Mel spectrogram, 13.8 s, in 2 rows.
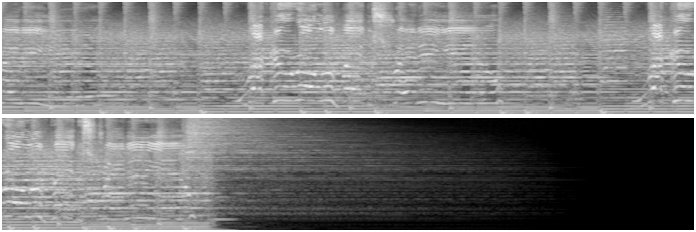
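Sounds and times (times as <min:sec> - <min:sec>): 
rock music: 0:00.0 - 0:10.0.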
